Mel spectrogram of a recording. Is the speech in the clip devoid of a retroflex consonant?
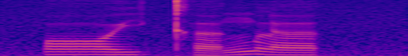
yes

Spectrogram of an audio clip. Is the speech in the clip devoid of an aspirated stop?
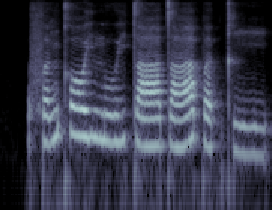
no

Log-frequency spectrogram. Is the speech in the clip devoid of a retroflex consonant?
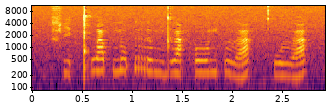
yes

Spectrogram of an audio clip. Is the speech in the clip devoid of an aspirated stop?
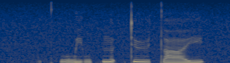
no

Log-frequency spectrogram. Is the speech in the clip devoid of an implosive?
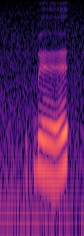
no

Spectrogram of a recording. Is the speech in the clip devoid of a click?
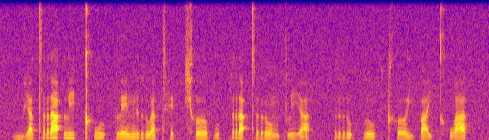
yes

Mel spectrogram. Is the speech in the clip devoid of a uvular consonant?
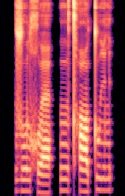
no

